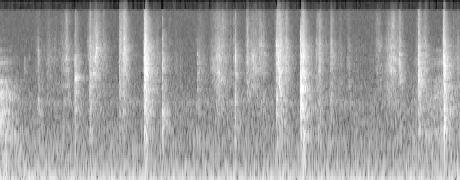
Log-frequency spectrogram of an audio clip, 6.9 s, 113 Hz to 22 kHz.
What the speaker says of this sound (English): Now we will take these 5 and we will shuffle them up.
